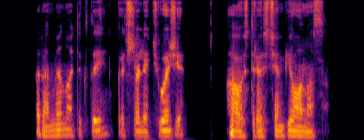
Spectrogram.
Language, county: Lithuanian, Kaunas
